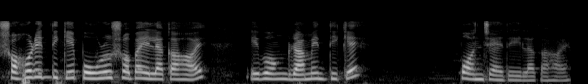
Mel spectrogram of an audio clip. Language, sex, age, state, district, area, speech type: Bengali, female, 30-45, West Bengal, South 24 Parganas, rural, spontaneous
